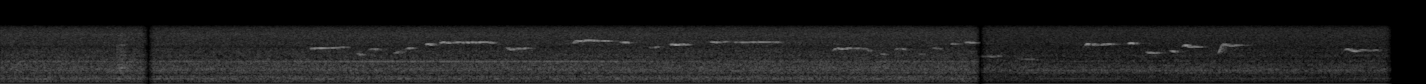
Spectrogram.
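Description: A person whistling short, wandering notes from about five seconds in, over a steady background hiss and hum, with two brief dropouts in the sound.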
